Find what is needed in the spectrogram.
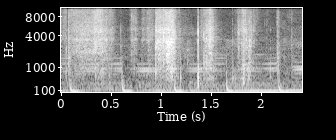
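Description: Background music with a steady beat, under the scraping rub of a plastic screw lid being twisted off a shampoo tub, loudest about a second in.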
